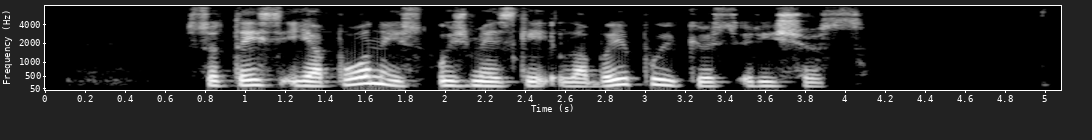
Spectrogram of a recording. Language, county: Lithuanian, Panevėžys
